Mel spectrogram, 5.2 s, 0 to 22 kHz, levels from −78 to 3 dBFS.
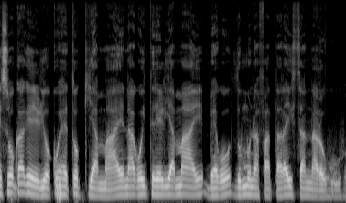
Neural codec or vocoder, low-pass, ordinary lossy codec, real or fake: vocoder, 44.1 kHz, 128 mel bands every 512 samples, BigVGAN v2; none; none; fake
